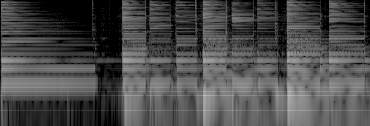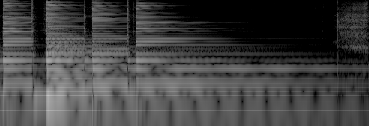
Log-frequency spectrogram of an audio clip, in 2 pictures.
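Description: Acoustic guitar fingerpicked in a harp-style pattern: thumb and ring finger plucked together, then the middle and index fingers. A first note rings briefly, then about two seconds in a steady run of plucked notes begins, with a stronger bass note every second and a half or so. It stops about eight and a half seconds in and is left to ring out.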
